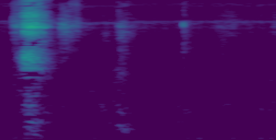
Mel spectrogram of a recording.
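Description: A person's short, noisy breath near the mic, lasting about a fifth of a second near the start, followed by near quiet with a couple of faint small noises.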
